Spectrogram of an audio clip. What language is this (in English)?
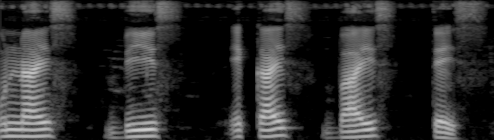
Nepali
